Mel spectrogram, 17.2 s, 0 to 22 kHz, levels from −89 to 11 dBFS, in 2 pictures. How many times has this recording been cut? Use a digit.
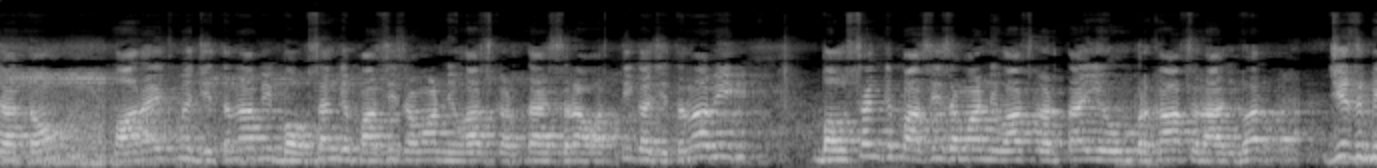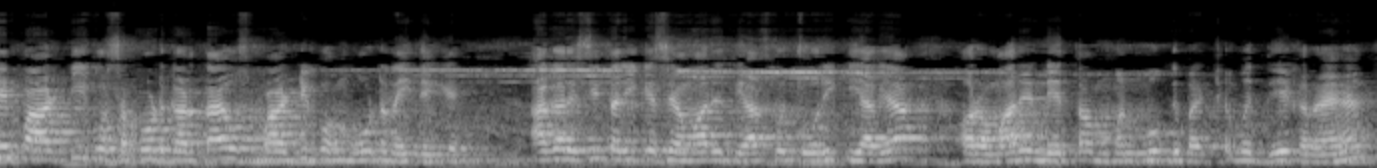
0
